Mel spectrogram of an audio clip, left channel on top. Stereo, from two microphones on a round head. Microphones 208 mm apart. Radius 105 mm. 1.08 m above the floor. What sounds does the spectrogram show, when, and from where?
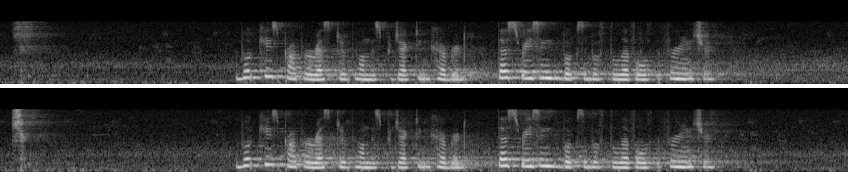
0.1 s a sneeze: 80° right, 2.5 m
2.4 s a woman speaking: 5° left (ahead or behind), 0.9 m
